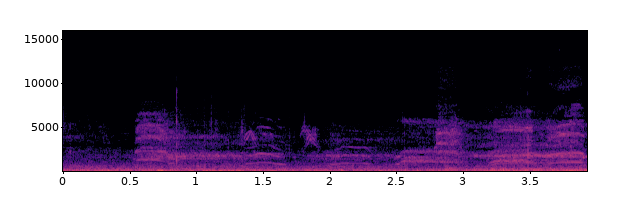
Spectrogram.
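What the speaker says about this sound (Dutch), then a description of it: "En de meeuwtjes maken alweer ruzie." Gulls squabbling and calling near the sea, a run of harsh, cawing cries rising and falling over steady low wind and surf rumble, moderately close and loud throughout.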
